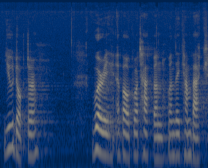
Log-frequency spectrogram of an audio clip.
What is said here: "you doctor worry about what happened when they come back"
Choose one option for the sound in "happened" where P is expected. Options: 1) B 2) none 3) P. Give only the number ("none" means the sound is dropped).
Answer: 3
